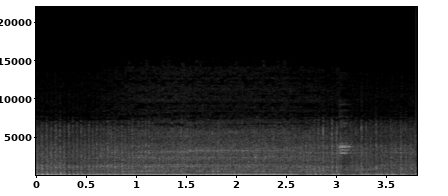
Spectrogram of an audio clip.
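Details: RTR 4V motorcycle just after changing to Motul 7100 full synthetic oil at about 2000 km: steady low idle, even and unhurried, with no knocking or rattles; idling normally.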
